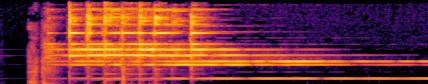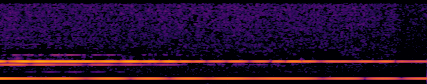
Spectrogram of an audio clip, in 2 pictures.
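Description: A single bell tone, the B note for the crown chakra, is struck once with a bright clanging attack, then rings on as a clear sustained hum that slowly decays over several seconds, alone and close.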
